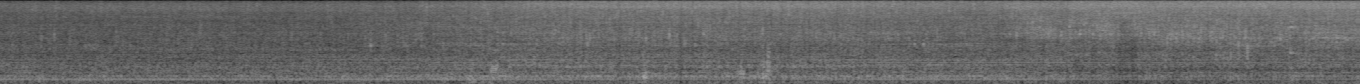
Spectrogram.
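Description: Flour-dredged veal cutlets sizzling in hot vegetable oil and butter in a frying pan. The sizzle gets louder about five seconds in and again about ten seconds in.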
